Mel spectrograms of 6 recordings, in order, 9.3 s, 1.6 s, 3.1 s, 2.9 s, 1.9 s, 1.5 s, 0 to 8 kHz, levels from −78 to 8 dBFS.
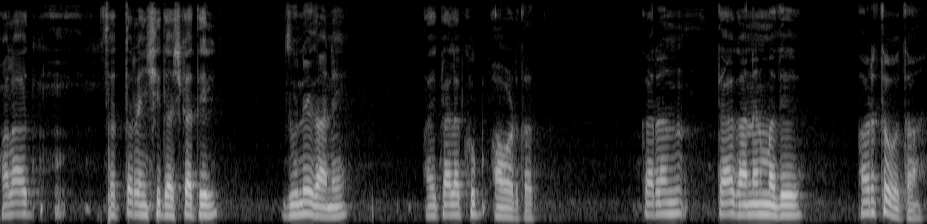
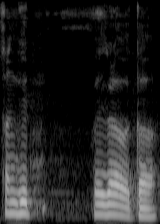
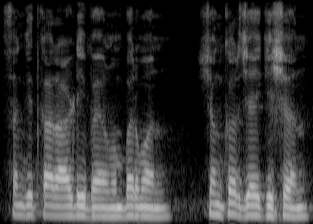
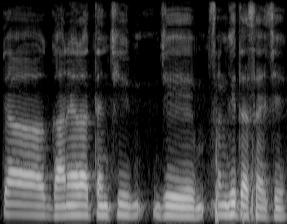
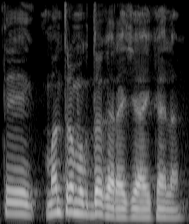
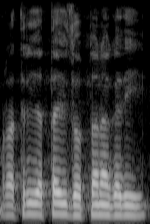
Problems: constant background noise, continuous background conversations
